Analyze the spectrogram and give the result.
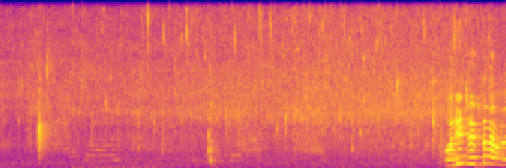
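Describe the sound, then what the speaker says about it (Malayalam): Batter-dipped banana pieces drop into hot oil heated at medium, with a couple of soft splashes and faint crackle first, then a loud burst of bubbling sizzle near the end. "അതിലേക്ക് ഓരോ പീസ് പഴം നമ്മൾ റെഡിയാക്കി വെച്ചേക്കണ ബാറ്ററിൽ മുക്കിയിട്ട് നമുക്കിടാം"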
